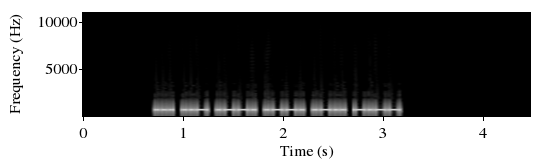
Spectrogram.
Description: Morse code, heard as a keyed tone, about 34 wpm, 700 Hz. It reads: SUPPLY
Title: Top 501-750 Words 35wpm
